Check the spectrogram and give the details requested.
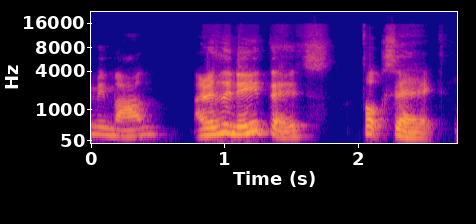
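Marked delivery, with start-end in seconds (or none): none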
